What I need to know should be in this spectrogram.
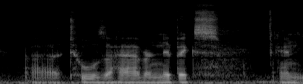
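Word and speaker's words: Knipex: tools I have are nippi and yes I do say it that way I don't feel like there should be an extra syllable for just a Kay um love these love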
